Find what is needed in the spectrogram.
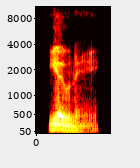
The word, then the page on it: yoni: British English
